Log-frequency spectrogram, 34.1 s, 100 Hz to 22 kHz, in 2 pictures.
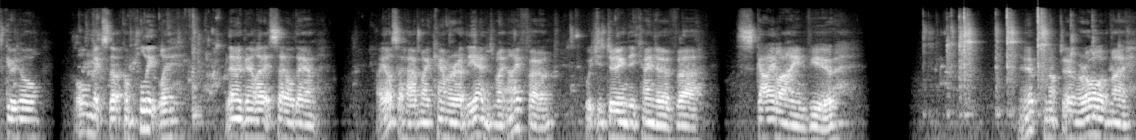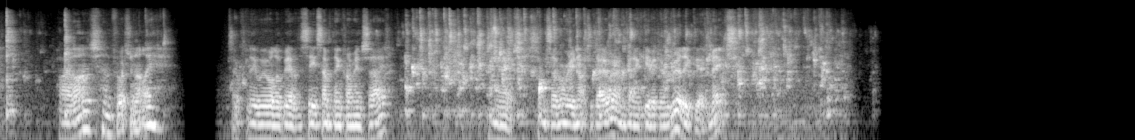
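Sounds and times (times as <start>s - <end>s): water splashing in a tank: 0.0s - 10.6s, 13.7s - 30.3s.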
